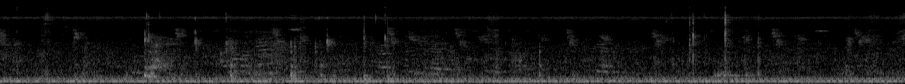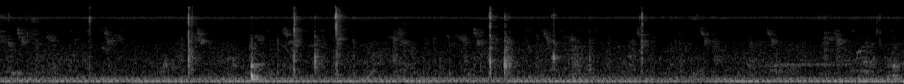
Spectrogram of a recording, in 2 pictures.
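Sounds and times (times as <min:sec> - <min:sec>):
chewing food: 0:00.0 - 0:18.0
steady low hum: 0:00.0 - 0:18.0
sharp smacking clicks: 0:10.8 - 0:12.6, 0:13.7 - 0:15.6.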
